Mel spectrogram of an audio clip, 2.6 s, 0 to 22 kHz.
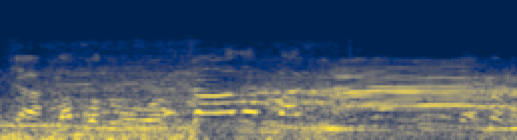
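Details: Sahiwal bull calves at Raniganj cattle market, Dinajpur, 29 August 2024, give a drawn-out harmonic moo that wavers and bends through the clip, set against a busy background of market crowd chatter.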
